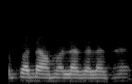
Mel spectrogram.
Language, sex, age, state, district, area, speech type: Hindi, female, 60+, Uttar Pradesh, Ayodhya, rural, conversation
